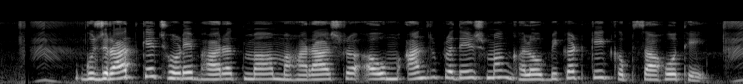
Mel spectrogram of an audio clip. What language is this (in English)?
Chhattisgarhi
